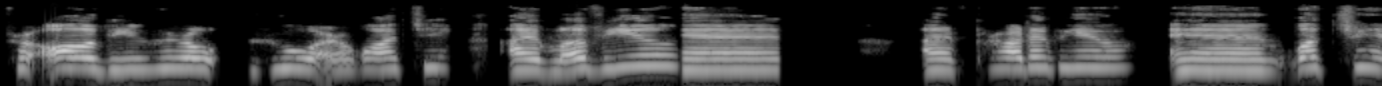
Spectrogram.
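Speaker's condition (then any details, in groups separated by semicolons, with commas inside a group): Cerebral palsy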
